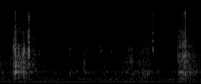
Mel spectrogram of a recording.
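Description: Packaging of an iPod touch case being opened by hand, off camera: a few faint, sharp clicks and crackles, a cluster just after the start and another near the end.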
